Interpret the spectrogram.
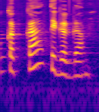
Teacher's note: ਔਰ ਪਿਛਲੇ ਤਾਲੂ ਤੋਂ ਕੱਕਾ ਤੇ ਗੱਗਾ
